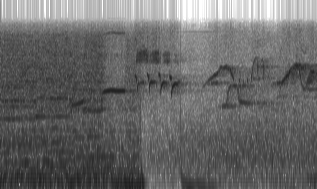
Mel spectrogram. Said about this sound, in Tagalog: Sari-saring ibon na tila hineheleka sa kanilang mga huni.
